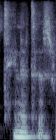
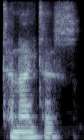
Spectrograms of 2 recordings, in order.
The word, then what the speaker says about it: tinnitus: you should I religiously and regularly pronounce tinnitus wrong apparently it's pronounced tinnitus there you go yeah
